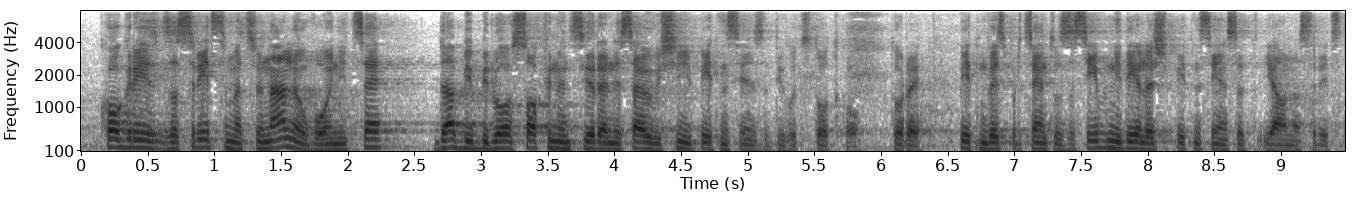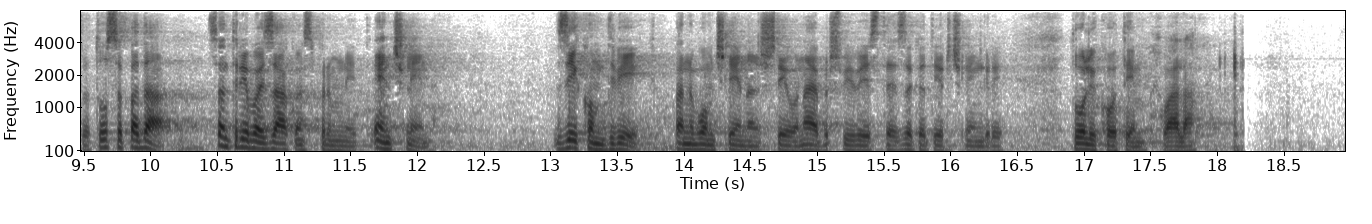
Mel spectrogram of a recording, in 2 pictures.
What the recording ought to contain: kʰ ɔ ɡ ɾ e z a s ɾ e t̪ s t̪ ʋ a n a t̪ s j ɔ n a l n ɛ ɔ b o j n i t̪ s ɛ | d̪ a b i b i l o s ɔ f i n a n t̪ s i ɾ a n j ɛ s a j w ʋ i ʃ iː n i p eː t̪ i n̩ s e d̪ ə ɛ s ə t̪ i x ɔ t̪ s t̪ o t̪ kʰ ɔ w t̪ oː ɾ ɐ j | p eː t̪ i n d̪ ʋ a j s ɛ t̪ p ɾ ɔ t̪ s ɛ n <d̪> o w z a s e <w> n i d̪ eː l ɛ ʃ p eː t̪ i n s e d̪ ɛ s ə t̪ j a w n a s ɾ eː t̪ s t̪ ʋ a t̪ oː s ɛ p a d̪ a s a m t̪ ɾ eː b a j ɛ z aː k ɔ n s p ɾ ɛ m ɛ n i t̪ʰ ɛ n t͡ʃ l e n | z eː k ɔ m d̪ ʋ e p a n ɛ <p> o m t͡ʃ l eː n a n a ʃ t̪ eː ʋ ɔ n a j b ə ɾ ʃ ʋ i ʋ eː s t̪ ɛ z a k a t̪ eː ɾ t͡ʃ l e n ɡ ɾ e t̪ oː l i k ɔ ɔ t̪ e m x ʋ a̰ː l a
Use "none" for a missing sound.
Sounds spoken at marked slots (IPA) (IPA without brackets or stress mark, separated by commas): t̪, b, b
